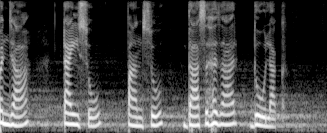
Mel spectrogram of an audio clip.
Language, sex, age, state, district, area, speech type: Punjabi, female, 18-30, Punjab, Tarn Taran, rural, spontaneous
